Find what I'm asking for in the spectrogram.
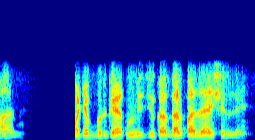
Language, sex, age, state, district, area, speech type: Goan Konkani, male, 60+, Goa, Canacona, rural, conversation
